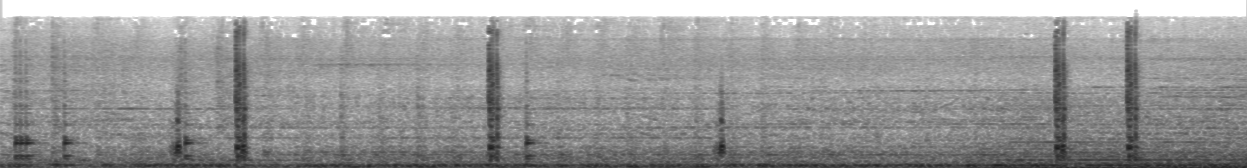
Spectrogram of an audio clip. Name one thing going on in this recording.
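Short clicking sounds of items being picked up and dropped into place.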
